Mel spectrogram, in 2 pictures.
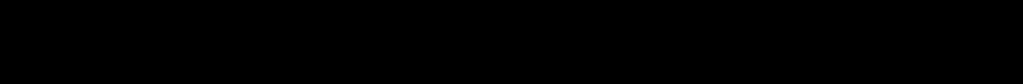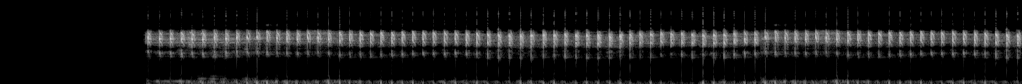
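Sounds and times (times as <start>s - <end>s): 
Stork-billed kingfisher rattling: 11.7s - 20.4s.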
